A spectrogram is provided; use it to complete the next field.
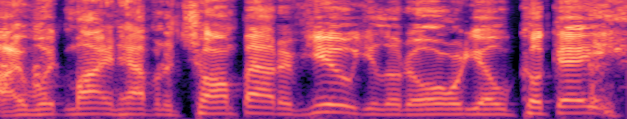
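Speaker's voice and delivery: put-on shark voice. Retelling a Bruce puppet bit done for the kids: Bruce the shark voice. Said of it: "That's actually a really good impression".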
